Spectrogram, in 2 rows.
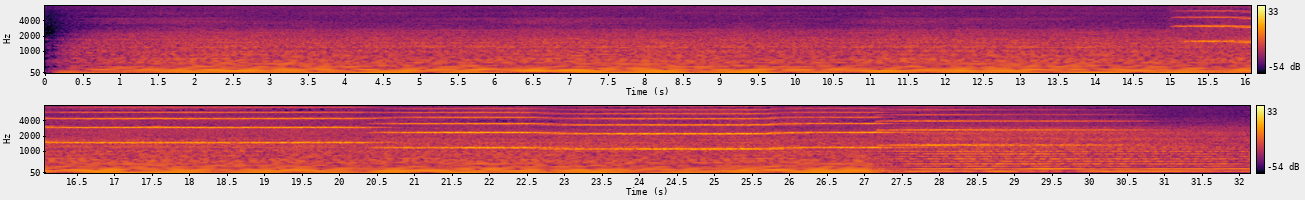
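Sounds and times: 
ambient strings stem: 0.0 - 32.1.

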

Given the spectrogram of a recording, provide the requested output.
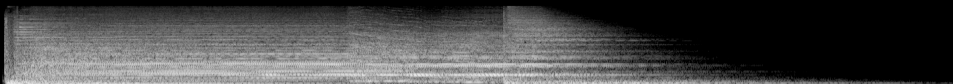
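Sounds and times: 
large musical sting: 0.1 - 6.9.

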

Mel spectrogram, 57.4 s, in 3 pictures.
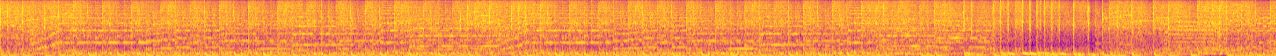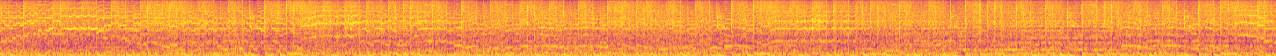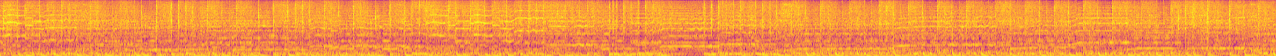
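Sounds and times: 
battle music loop: 0.0 - 57.4.

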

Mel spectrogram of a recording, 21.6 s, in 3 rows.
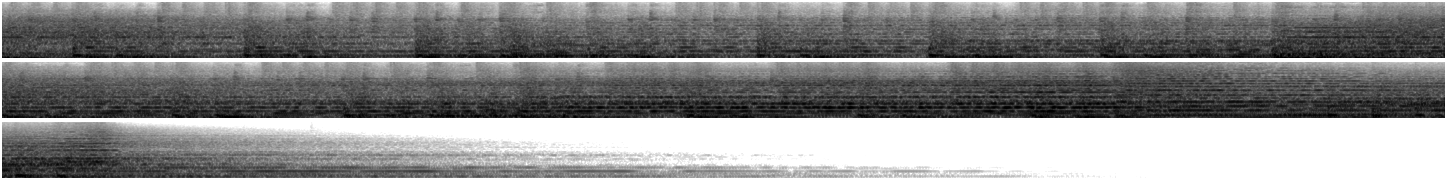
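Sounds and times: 
battle music loop: 0.0 - 15.4.

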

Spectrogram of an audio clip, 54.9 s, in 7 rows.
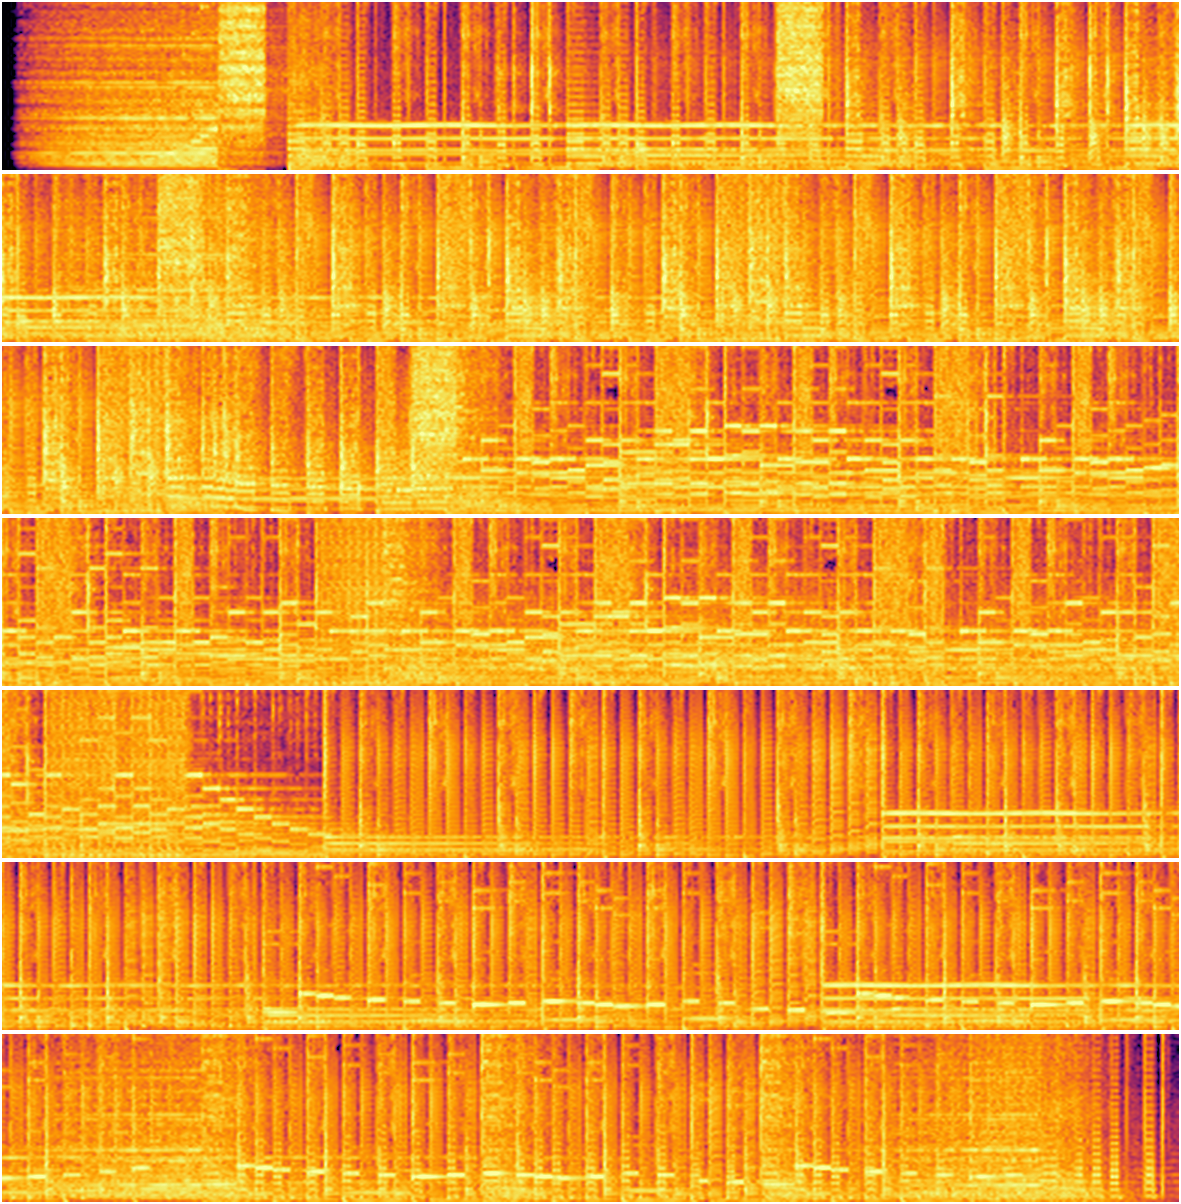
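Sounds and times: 
battle music: 0.9 - 54.9.

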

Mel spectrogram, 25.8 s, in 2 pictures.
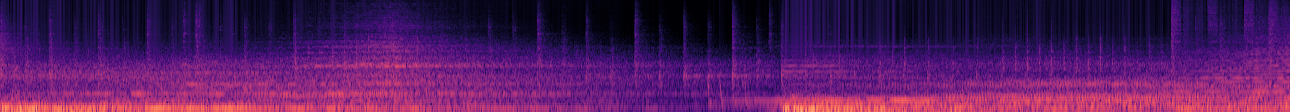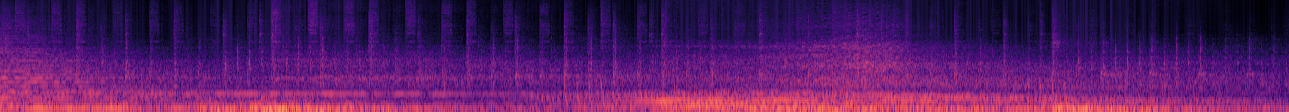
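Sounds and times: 
exploration background music: 0.0 - 25.7.

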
